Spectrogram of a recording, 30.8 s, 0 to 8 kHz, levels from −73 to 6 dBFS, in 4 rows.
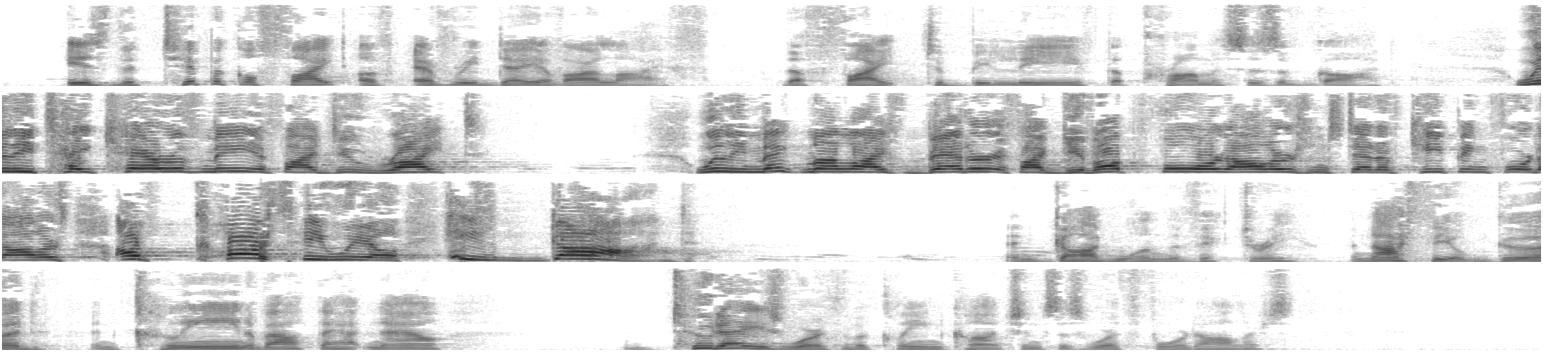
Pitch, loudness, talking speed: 170 Hz, -17 LUFS, 150 wpm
